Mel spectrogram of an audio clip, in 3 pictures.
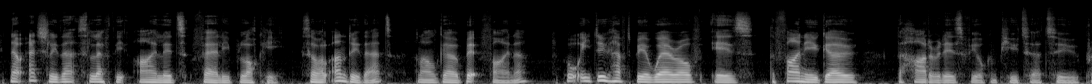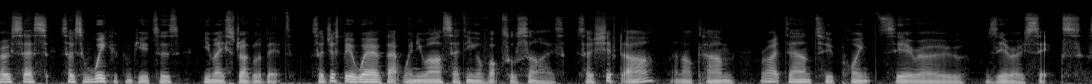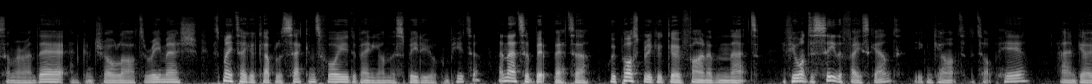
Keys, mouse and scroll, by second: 0.5-3.2 middle drag, 3.6 ctrl+z, 4.1-4.7 scroll down 4, 4.7-7.3 middle drag, 16.5-16.8 scroll down 3, 16.8 shift+r, 24.0 ctrl+r, 25.7-26.6 scroll up 3, 26.6 scroll up 2, 26.7-28.0 middle drag, 28.0-28.9 scroll down 5, 28.9 middle click, 31.6-32.7 drag.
